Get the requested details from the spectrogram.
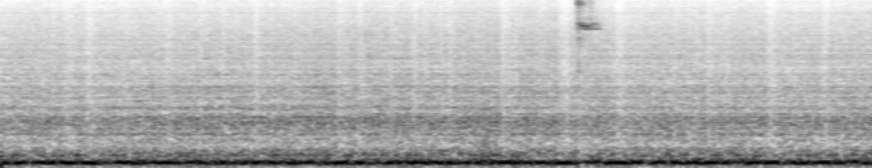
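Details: Oil-fired boiler burner, about three years old, at a service visit, just after lighting: a steady, deep roar over a constant low hum with no pulsing or rumble; firing evenly and running normally.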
